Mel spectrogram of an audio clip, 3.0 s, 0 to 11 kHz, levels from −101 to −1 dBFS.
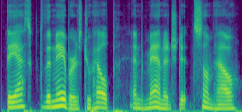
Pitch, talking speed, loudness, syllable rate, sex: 140 Hz, 200 wpm, -16 LUFS, 5.9 syllables/s, male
